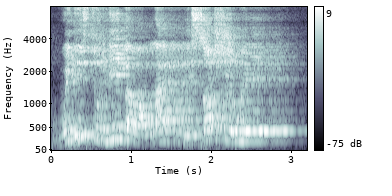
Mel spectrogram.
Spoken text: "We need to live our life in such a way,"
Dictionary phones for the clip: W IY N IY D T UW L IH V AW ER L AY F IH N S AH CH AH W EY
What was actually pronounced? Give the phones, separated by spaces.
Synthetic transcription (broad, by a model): W IY N IY D T UW L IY V AW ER L AY F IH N S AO SH AH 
